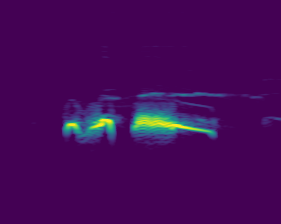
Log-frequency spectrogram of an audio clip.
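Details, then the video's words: Spotted dove giving a hoarse, low cooing phrase: a short wavering two-part coo followed by a longer steady, slightly falling coo, sung in a fast, urgent cooing style. "Tiếng cu gáy thúc gù giọng thổ hay"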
